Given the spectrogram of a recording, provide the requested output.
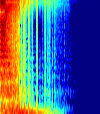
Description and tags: Retro, Pirate Cannon Shot
If you enjoyed the sound, please STAR, COMMENT, SPREAD THE WORD!🗣 It really helps!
